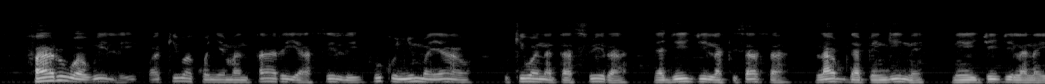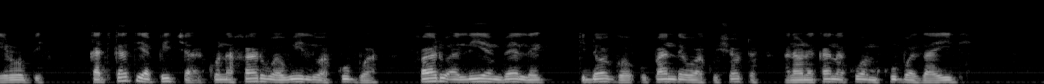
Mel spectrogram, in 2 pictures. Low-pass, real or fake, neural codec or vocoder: 7.2 kHz; real; none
